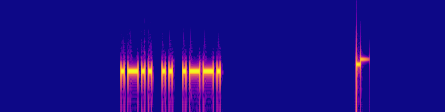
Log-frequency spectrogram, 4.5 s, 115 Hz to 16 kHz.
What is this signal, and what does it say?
Morse code, heard as a keyed tone, about 34 wpm, 700 Hz. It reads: LIP
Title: Three Letter Words - 35wpm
